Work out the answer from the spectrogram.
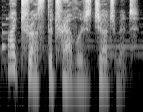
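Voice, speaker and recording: Aloof, stern young immortal warrior. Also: male voice, mid-range voice, big pitch swings, moderate pace, a bit bright, faint music behind. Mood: calm. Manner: curt, formal, solemn. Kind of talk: video game character acting.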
